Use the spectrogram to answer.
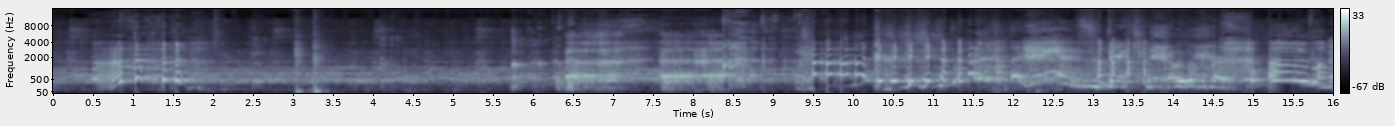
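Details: Burping contest between two people, deliberate belches over loud background music with laughter; burping.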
